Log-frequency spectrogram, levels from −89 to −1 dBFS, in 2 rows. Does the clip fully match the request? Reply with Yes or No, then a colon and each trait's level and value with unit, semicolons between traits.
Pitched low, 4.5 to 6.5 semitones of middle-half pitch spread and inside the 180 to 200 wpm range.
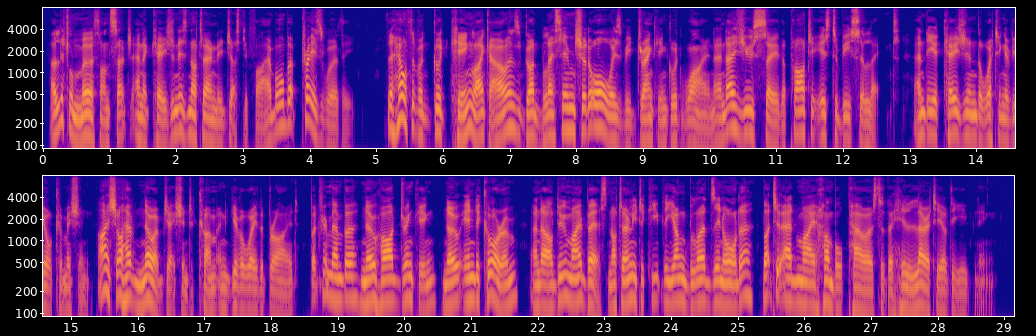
Yes: low, 130 Hz; average, 5.0 semitones; average, 195 wpm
